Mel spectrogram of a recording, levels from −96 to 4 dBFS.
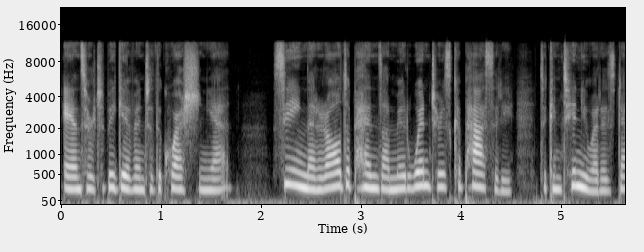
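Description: No technical faults are audible.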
